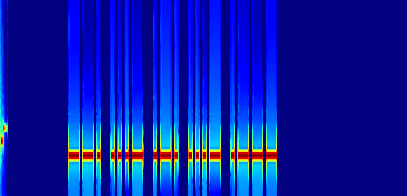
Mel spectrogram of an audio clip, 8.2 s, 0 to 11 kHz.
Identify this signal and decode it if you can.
Morse code, heard as a keyed tone, about 17 wpm, 700 Hz. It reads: GVRVJ
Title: Code Groups - 5 Letter:Numbers - 17wpm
